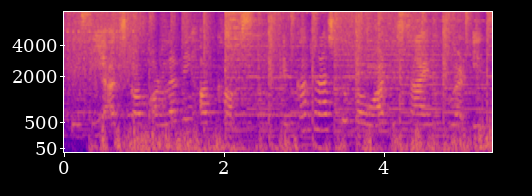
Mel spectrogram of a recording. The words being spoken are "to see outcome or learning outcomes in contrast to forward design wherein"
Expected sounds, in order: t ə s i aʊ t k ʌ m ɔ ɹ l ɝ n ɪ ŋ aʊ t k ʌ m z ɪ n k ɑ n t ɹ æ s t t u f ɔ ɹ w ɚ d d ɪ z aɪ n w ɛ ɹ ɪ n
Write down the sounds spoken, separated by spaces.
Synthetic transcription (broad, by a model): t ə s i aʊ s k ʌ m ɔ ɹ l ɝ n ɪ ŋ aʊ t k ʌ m s ɪ n k ɑ n t ɹ æ s t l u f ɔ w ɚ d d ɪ s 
